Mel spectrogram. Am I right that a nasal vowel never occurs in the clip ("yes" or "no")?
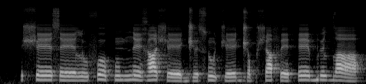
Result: no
